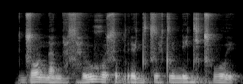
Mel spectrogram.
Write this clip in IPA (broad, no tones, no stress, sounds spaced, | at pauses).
d͡z ɔ n a n a̤ s a̤ l u ɣ o s ə b r ɘ dʲ ɘ t͡s l ə̤ t l ɨ n ɾ i dʲ o d͡z ɔ̤ β o ɪ̯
